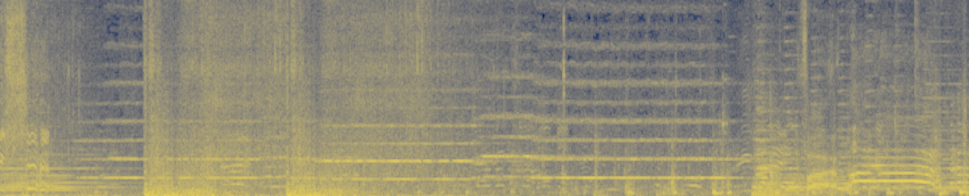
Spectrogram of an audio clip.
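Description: Ship cannons fire during a naval battle in a Doctor Who audio drama, with heavy booms at intervals over sustained music and dense battle noise, voices mixed in.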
